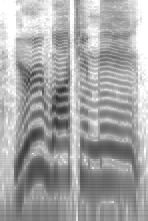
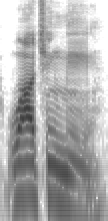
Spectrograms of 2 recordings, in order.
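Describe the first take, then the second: First: Watching stretched out slow and louder; stress on watching. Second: Said in the usual way. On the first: Shown as a demonstration. To Unicorn in chat, stressing watching slowly. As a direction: lean hard on watching.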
